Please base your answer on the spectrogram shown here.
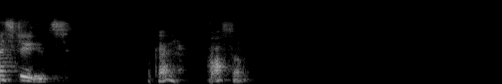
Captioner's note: professor speaking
